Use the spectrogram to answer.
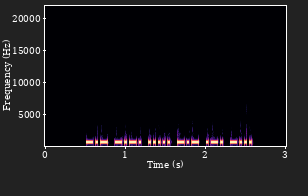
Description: Morse code, heard as a keyed tone, about 41 wpm, 700 Hz. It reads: KC5KRB
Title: USA Call Signs - 6 Characters - 4x Character Spacing - 40wpm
